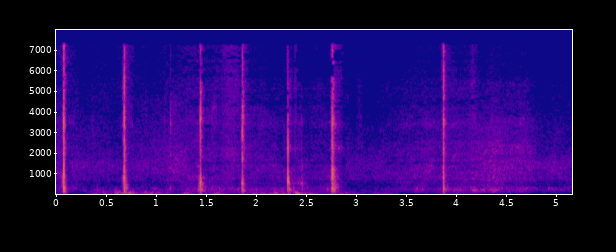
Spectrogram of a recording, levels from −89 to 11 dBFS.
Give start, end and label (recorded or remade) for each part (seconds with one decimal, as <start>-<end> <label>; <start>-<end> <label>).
0.0-1.3 recorded; 1.3-2.9 remade; 2.9-3.3 recorded; 3.3-4.2 remade; 4.2-5.2 recorded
